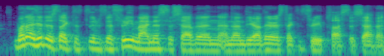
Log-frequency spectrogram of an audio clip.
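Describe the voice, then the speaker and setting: Intonation rises and falls in a lively way. The man rushes along at a very fast pace. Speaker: math professor giving a talk. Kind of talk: lecture. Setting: live online event. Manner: halting, many repeated words.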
